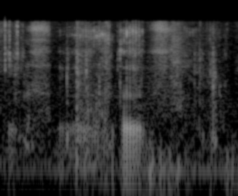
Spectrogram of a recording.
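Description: A dog making short, irregular vocal sounds.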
